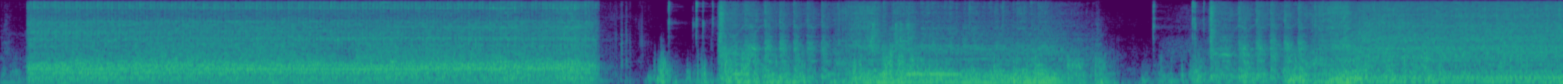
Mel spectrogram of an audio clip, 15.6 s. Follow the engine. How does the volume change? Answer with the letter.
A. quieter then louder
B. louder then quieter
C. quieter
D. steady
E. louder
D.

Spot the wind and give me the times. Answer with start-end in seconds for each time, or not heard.
0.0-15.5.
